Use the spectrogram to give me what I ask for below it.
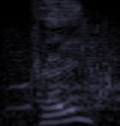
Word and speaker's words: Crane: no my name's crane crane crane rhymes with train and brain and sane and grain and rain and plane and the other kind of plane and and can i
